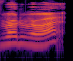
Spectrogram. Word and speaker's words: Rotorua: No, so there's Rotorua in the North Island, which is actually pronounced Rotorua, and then there's one down the South Island called Lake Rotorua.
